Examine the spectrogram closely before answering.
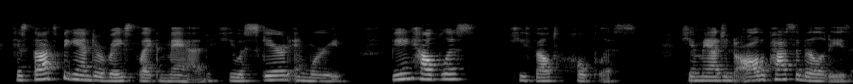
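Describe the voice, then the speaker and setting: A woman teacher reading a children's storybook aloud with expressive, emphatic phrasing. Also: medium pitch, gravelly, lo-fi sound.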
